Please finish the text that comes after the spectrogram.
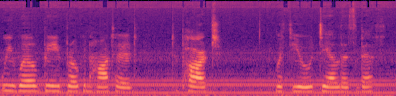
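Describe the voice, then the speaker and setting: A woman voicing a gentle, saddened colonial mother who speaks softly. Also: medium pitch, little pitch movement, a little slow, noisy background, close to an everyday voice. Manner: soft, gentle.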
